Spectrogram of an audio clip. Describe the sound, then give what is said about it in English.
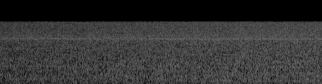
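A steady, unbroken hiss of amateur radio static fills the gap between transmissions, received on a beverage antenna with a noise floor of about S2, even and fairly loud throughout with no voices or tones breaking through. “Yeah, absorption's getting you too, but it's also getting the static.”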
